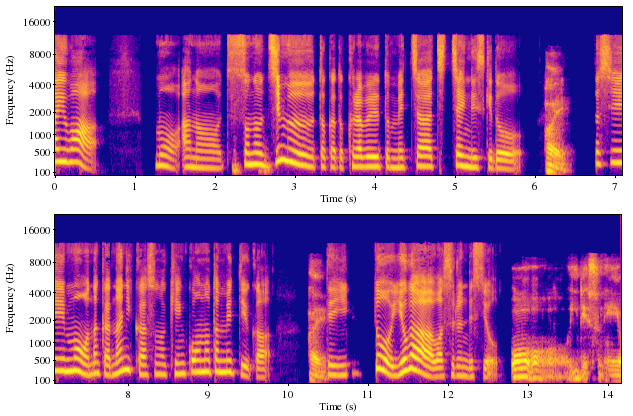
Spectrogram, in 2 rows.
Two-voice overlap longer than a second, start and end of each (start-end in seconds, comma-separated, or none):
none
